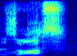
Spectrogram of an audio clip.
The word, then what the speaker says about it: Zos: want to notice that my name is spelled uh zos like sauce so on the contract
